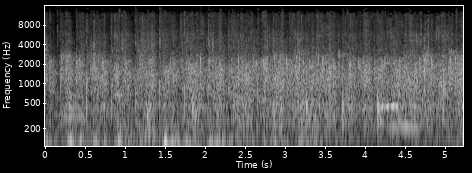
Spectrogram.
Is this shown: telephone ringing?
no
